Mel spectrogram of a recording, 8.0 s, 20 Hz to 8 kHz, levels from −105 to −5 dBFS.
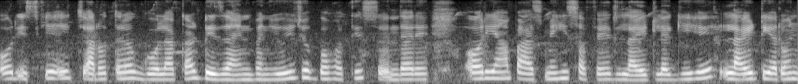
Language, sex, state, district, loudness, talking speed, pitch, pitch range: Hindi, male, Punjab, Fazilka, -17 LUFS, 195 wpm, 205 Hz, 195-230 Hz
